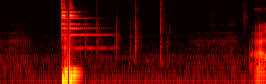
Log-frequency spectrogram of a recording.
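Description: Computer keyboard keys clicking faintly as a terminal command is typed and entered. About a second in there is one loud knock with a short metallic ring that fades within a second.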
